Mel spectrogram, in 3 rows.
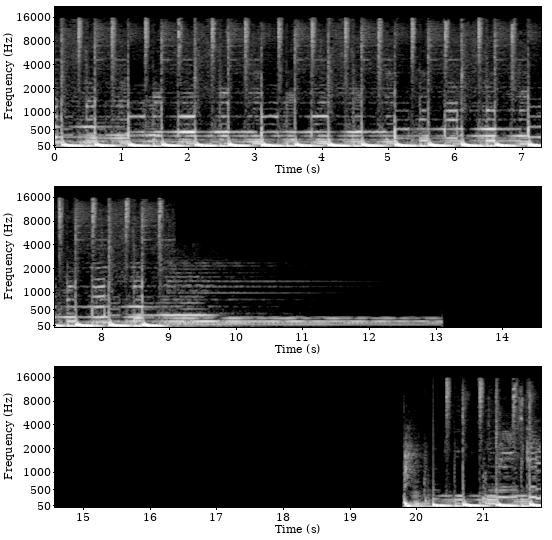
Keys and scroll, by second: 14.9 shift+Page_Down, 15.2 ctrl+Page_Up.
